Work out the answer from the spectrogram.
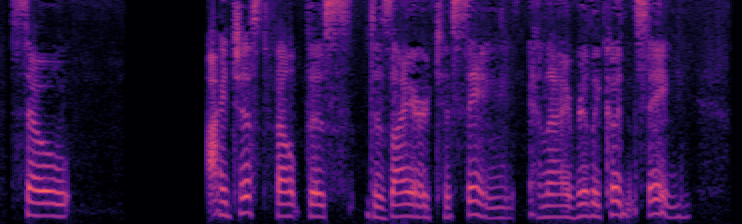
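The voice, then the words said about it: Scratchy voice. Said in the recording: “my voice is getting scratchy”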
